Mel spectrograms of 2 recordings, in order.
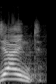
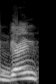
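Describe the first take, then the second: First: The word begins with a J sound. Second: The word begins with a hard G sound. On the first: The speaker calls it right. "जेंट पढ़ना है" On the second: The speaker calls it wrong. "इसे गैंट नहीं पढ़ना है"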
